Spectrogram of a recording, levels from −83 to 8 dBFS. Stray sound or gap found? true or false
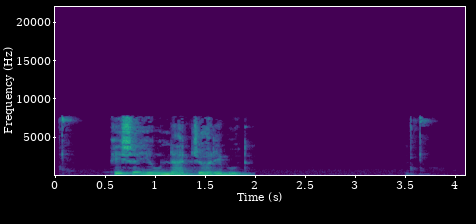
false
